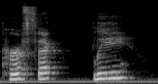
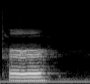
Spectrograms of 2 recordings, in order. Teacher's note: It's easier to or it's more fluent to do the stop T and release right into the L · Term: stopped T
